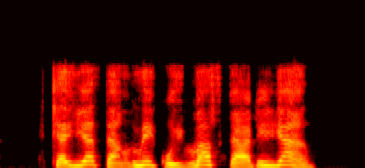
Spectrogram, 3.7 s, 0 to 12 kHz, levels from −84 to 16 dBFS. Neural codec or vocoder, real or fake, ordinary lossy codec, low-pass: codec, 16 kHz, 1 kbps, FunCodec, trained on LibriTTS, 50 frames a second; fake; Opus, 64 kbps; 7.2 kHz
